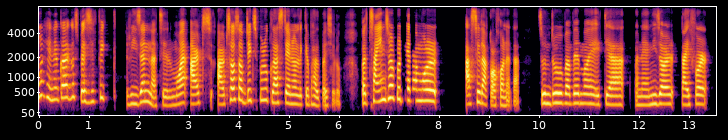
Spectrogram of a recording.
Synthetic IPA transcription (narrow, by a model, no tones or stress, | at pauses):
mʊɹxenɛkuaɛkʊ̃spes̬ipʰik̚ | ɹizɔnːasilmojaɹtʰsaɹtʰsɔsɔbzɛk̚tsbuɹuklastɛnɔlokɛbʱalpajsḭlʊ̰̃ | b̥atsajnsɔɹpɹotiatamʊɹ | asilakɔɹxʰɔnɛ̰ta̰ | z̥untʊbabɛmɔjetija | ma̰nɛnizɔɹb̥ajpʰɔɹ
